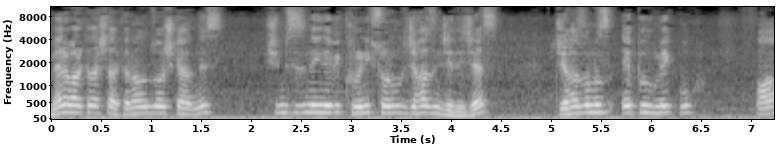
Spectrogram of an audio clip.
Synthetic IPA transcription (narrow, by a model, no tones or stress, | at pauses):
meɾavɛaɾkʰad̪aʃlˠaɾkʰanalˠɯmɯzaɦo̞ʃcælʲd̪iniz̥ | ʃimd̪is̬izinɛjinɛbiɾkʰɾo̞nicso̞ɾunˠad͡ʒiɦazind͡ʒe̞lʲijed͡ʒɛːz̥ | d͡ʒiɦazɯmɯzɛpʰɯlʲˠmec̚buk | a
